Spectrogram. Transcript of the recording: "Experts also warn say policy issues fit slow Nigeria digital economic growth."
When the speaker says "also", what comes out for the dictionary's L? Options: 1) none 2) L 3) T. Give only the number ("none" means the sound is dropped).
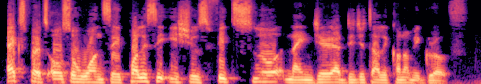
2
